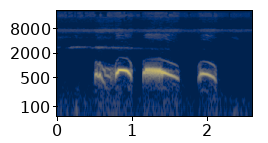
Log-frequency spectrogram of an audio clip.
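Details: Spotted dove cooing, used to lift the spirits of pet doves or draw in wild birds when trapping: a single four-note phrase of soft, hollow coos, the third long and sliding downward, the last short and clipped.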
